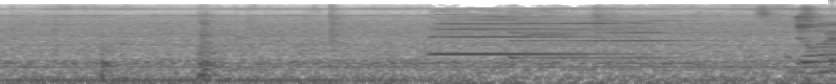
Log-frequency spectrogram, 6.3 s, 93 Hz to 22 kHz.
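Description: Steady low hum of a C751B metro train standing in the station with its doors open. About three seconds in, a steady electronic tone sounds for roughly a second and a half.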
